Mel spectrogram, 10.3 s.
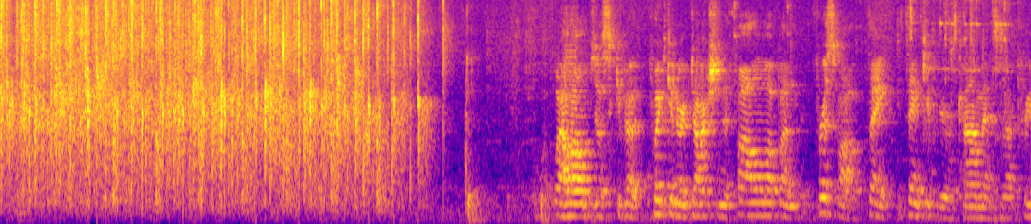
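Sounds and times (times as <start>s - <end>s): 
round of applause: 0.0s - 4.4s
speech: 5.6s - 10.3s.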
